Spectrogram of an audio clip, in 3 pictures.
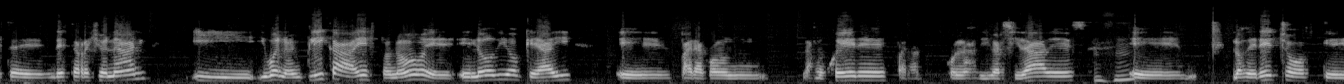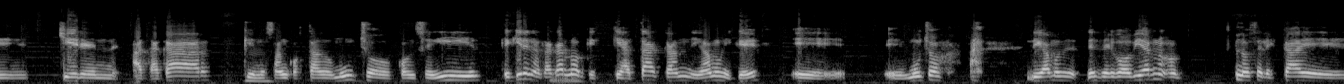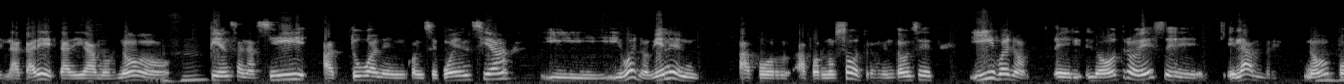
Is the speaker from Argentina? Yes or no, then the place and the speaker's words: yes; Pilar, Buenos Aires Province, Argentina; cuando uno dice soy de Pilar, tenés que aclarar que sos del Pilar pobre, ¿no?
